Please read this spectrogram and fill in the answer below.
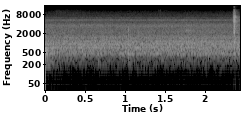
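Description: Steady, even hiss of background room noise, with no notes or other events.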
